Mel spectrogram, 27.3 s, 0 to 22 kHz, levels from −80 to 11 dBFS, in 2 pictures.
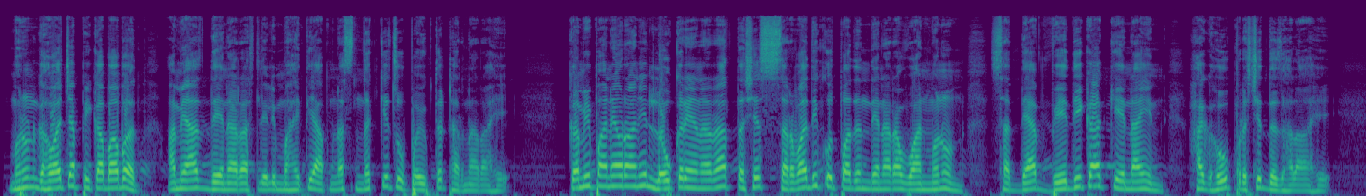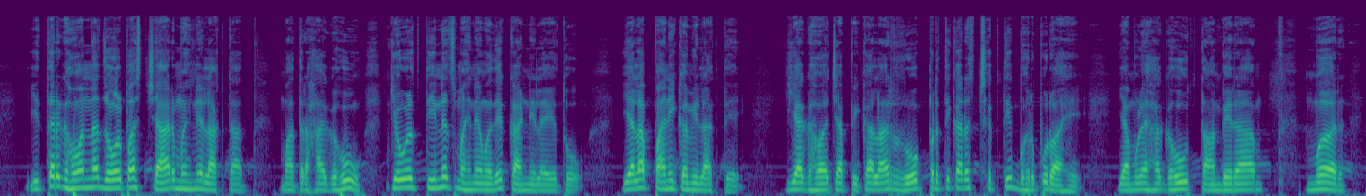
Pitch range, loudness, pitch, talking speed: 130-170 Hz, -17 LUFS, 145 Hz, 135 wpm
